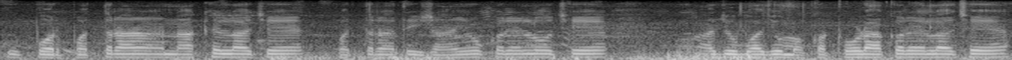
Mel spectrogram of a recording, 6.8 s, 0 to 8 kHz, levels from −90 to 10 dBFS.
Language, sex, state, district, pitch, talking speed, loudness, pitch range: Gujarati, male, Gujarat, Gandhinagar, 150 Hz, 105 wpm, -16 LUFS, 140-160 Hz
